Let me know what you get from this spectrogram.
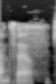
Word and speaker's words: Ancel: Rayman creator Michel Ancel, is that how we pronounce it? – Yeah. Ancel.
